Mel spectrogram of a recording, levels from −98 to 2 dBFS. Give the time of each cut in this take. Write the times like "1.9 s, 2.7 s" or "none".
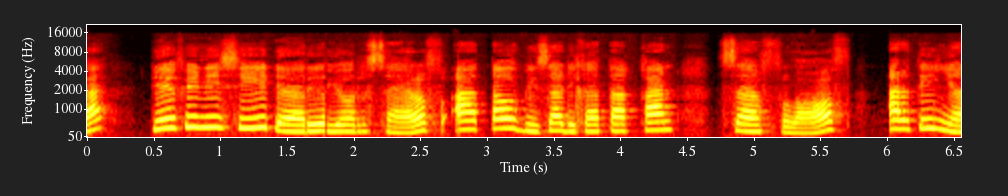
1.8 s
